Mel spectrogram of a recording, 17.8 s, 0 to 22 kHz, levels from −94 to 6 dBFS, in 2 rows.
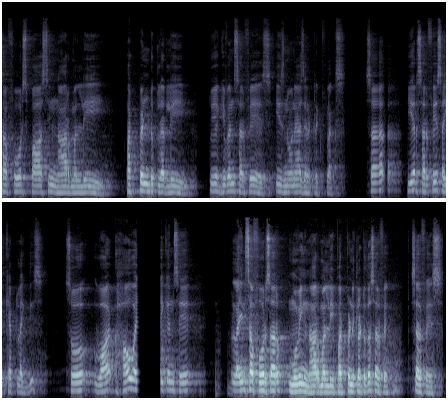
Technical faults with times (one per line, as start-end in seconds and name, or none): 7.43-7.55 call audio freeze
7.63-7.73 short stall from a late packet
11.57-12.07 call audio freeze
15.20-17.72 jitter buffer speed-up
